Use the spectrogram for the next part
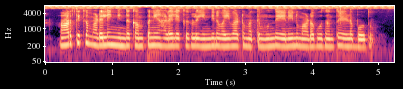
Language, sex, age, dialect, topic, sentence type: Kannada, female, 18-24, Central, banking, statement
